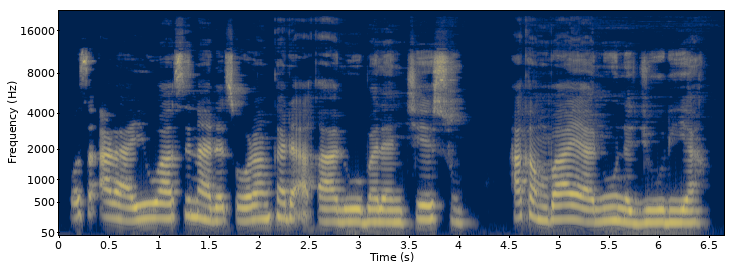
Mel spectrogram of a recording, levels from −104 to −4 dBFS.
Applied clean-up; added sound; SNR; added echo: none; none; none; none.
